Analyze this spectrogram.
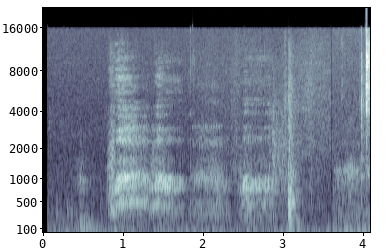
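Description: A young man speaks close to a microphone with animation.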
